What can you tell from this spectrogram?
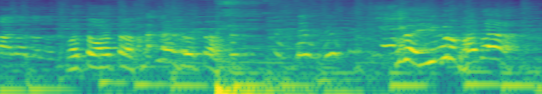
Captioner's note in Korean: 챙, 효과음; 고통스러운 신음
